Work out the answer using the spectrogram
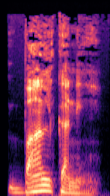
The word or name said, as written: बालकनी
